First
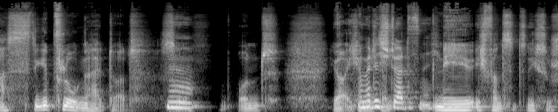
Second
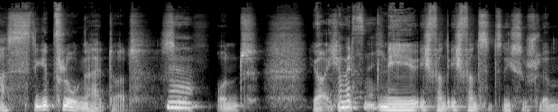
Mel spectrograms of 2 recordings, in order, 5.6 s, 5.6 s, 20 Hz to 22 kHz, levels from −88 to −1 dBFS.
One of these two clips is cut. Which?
second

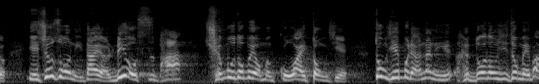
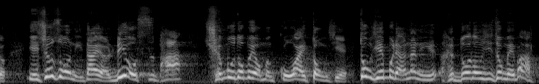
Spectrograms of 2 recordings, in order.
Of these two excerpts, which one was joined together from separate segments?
second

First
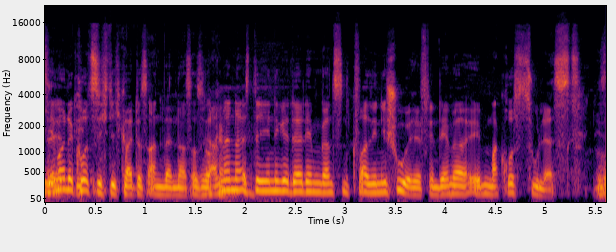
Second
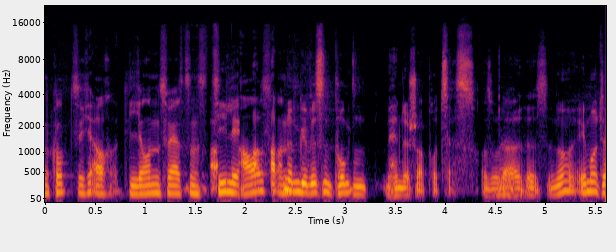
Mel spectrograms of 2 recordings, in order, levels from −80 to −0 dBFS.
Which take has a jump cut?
second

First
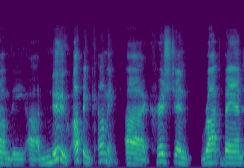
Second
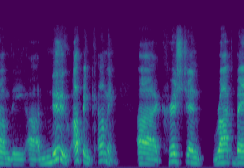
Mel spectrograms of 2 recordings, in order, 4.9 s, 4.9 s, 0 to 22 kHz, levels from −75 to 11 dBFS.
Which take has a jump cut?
first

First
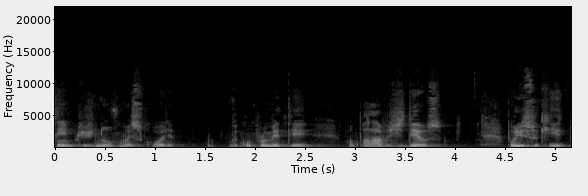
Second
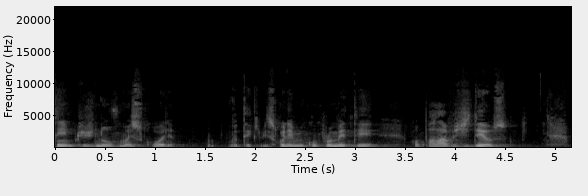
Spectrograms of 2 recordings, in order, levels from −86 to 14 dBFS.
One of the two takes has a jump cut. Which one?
first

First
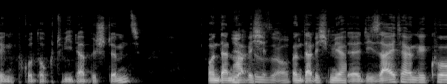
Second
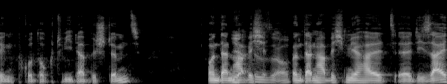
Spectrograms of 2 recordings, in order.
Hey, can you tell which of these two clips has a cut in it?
first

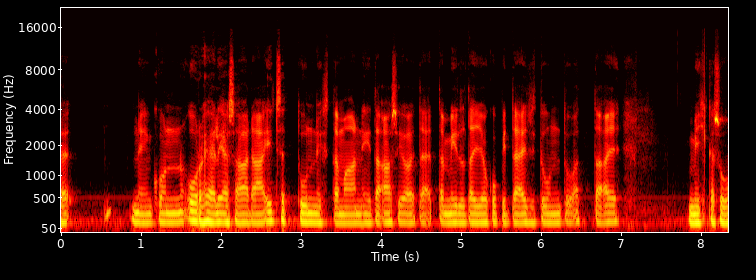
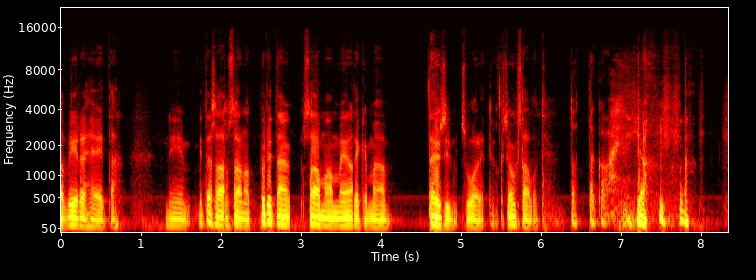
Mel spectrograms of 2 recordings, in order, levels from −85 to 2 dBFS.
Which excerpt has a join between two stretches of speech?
second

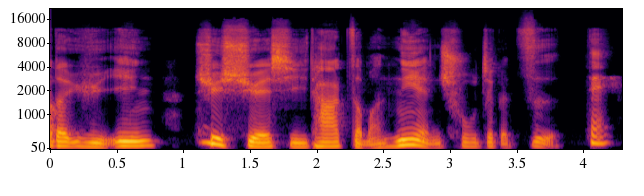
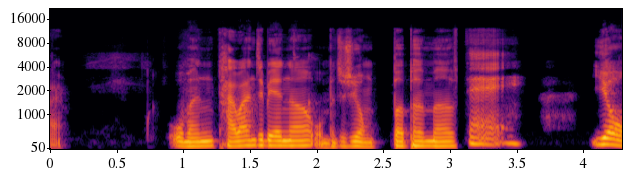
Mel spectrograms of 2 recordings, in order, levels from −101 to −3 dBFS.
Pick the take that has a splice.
second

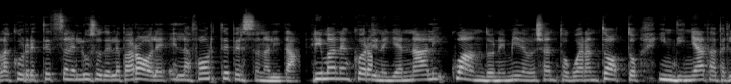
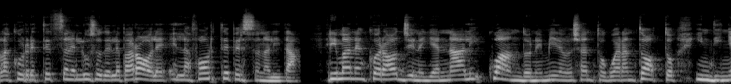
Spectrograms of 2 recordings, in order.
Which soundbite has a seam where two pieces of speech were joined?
first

